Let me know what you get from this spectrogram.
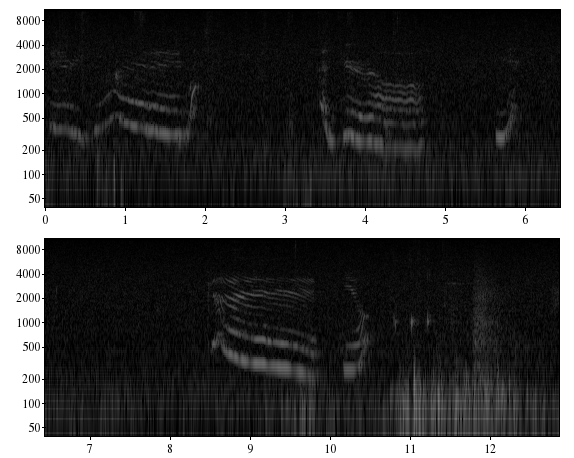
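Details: Black tri female Australian Shepherd puppy indoors giving drawn-out harmonic whines that rise and then bend downward, in three bouts near the start, middle and end, with a short yelp between and a dull thump at the close.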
